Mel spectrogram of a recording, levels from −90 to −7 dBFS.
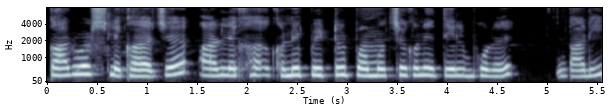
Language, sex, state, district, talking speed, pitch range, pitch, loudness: Bengali, female, West Bengal, Kolkata, 175 wpm, 270-295 Hz, 285 Hz, -20 LUFS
